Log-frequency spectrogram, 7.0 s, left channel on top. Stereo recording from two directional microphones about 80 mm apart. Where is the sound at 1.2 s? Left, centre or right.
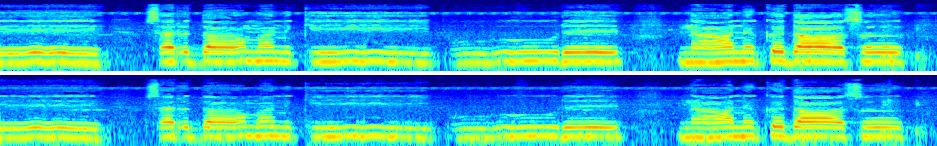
Left.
